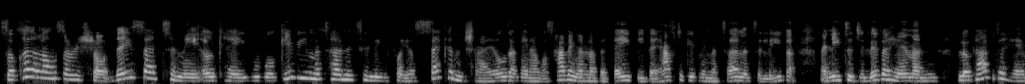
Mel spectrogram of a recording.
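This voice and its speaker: A woman with a slight English accent speaks at a very fast pace with hardly any pauses. Her fairly low voice has very wide pitch swings. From England. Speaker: solicitor and home business entrepreneur. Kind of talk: live interview, personal story. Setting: Facebook live stream.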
